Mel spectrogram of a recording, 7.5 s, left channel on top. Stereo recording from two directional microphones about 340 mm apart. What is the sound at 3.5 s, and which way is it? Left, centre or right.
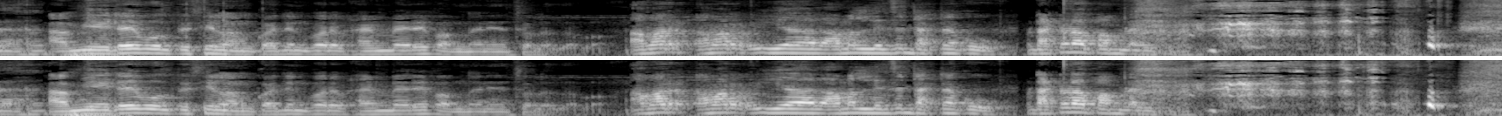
Speech, centre.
